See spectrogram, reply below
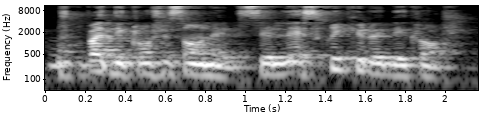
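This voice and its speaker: A man from Congo explaining Bible verses in a relaxed, conversational way, rising in pitch on key points. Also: racing. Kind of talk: explaining scripture in casual chat. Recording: echoey room.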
